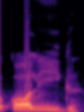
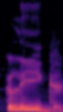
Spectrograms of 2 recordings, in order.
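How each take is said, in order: First: कॉलीग with an open 'aw' first syllable, KAW-leeg; full O vowel opening कॉलीग; common mispronunciation. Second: कलीग with a short uh first syllable, kuh-LEEG; correct pronunciation. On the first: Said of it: "कुछ बोलते हैं इसको कॉलीग". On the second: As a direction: stress the second syllable of कलीग. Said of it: "correct pronunciation इसकी कलीग". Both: Shown as a demonstration.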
